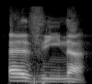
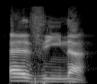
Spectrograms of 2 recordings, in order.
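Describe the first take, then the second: First: The middle consonant is a soft th sound. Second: The same.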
